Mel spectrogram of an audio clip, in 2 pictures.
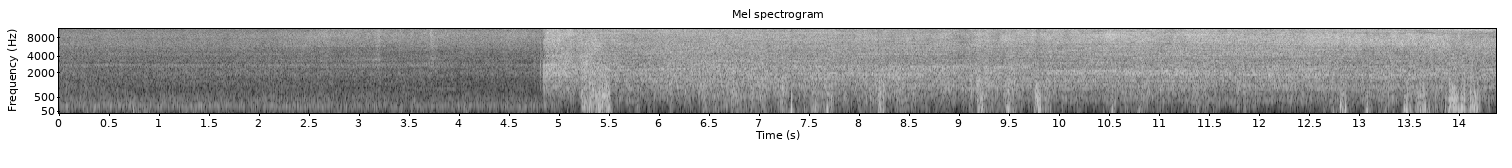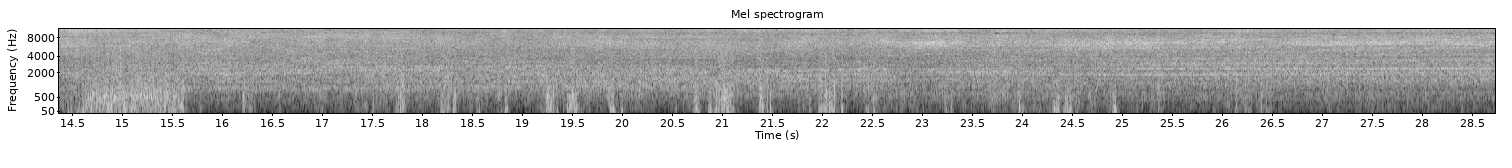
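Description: TOPCNC portable CNC plasma cutter's torch cutting steel plate: a loud, steady hiss full of quick crackles. Before that, about five seconds in, a quieter hiss jumps suddenly to full loudness.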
